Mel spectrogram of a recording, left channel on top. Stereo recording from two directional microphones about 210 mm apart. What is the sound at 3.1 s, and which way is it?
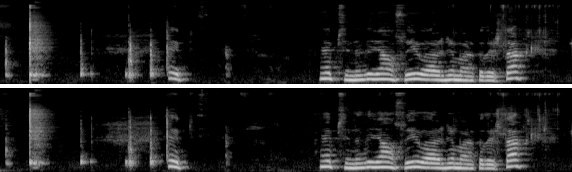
Speech, 5° left (ahead or behind).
